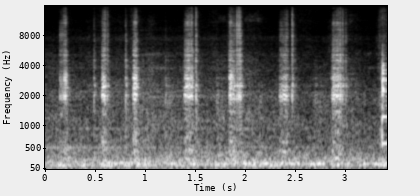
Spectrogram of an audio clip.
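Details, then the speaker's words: 2011 Mini Countryman on lift, rear stabilizer link rocked by hand: sharp squeaky creaks about twice a second from a completely worn stabilizer bushing, causing rear creaking and crunching over unpaved roads and bumps; bushing replaced. "지금 혼자 있어서 한 손으로 하는데도 이렇게 소리가 나요. 이 소리가 이제 비포장 도로나 관제타 넘을 때 이게 소음이 많이 나시는 거예요."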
